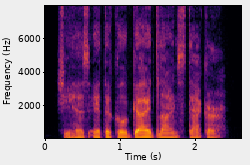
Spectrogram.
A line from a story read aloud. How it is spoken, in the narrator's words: Raoul says quietly, the empathy in his voice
